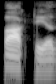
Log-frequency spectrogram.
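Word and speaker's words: Bochte: looked it up today not to be confused with the Bruce Bochy Bruce bachty uh I can now pronounce it with confidence Bruce bachtia the Seattle Mariners first base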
